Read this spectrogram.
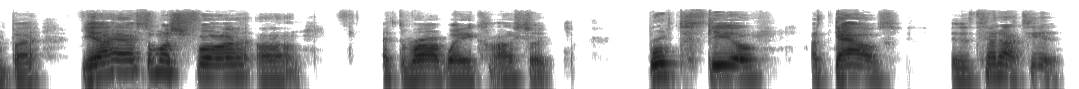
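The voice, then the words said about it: Slightly hoarse voice. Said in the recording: “lost my voice, though. A little bit hoarse”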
